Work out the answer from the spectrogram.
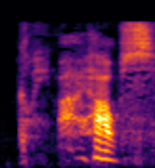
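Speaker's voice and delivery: very soft, close, hushed whisper, barely there. Reading a joke aloud, the woman's reply to the man: whispering. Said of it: "looked deep into his eyes and whispered".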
